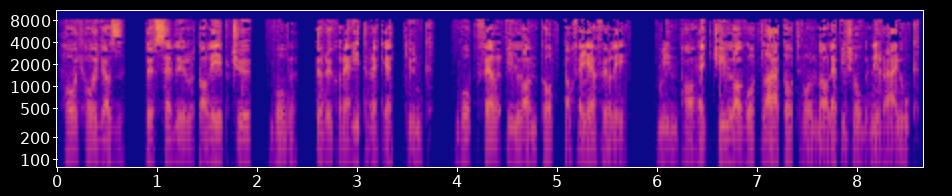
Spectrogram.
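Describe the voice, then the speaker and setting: Deep-voiced male audiobook narrator. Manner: steady, measured reading.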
